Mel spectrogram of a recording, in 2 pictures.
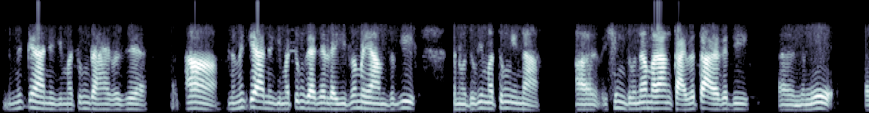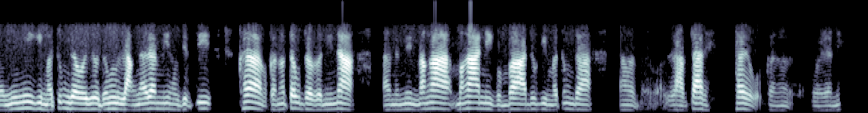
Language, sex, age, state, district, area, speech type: Manipuri, female, 60+, Manipur, Imphal East, rural, conversation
